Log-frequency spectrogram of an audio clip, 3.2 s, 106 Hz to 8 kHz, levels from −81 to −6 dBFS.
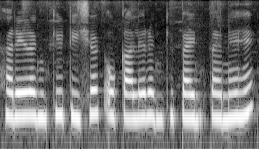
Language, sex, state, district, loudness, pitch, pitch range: Hindi, female, Madhya Pradesh, Bhopal, -13 LUFS, 270 Hz, 260-280 Hz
